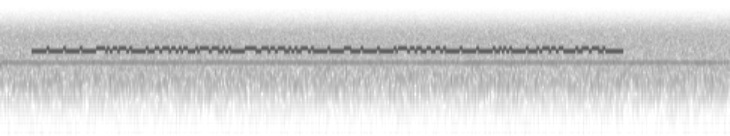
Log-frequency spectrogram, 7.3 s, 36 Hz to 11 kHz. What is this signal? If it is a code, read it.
RTTY (45.45 baud, 170 Hz shift), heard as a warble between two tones, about 1360 Hz centre, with a steady whistle near 800 Hz. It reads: U BENT NAMELIJK VAN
